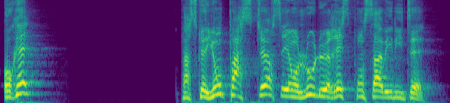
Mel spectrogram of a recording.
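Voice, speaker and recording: Emphatic high-voiced Haitian man. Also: unhurried. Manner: preachy, emphatic, repeats key phrases. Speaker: commentator on church and politics. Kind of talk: casual spoken commentary.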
